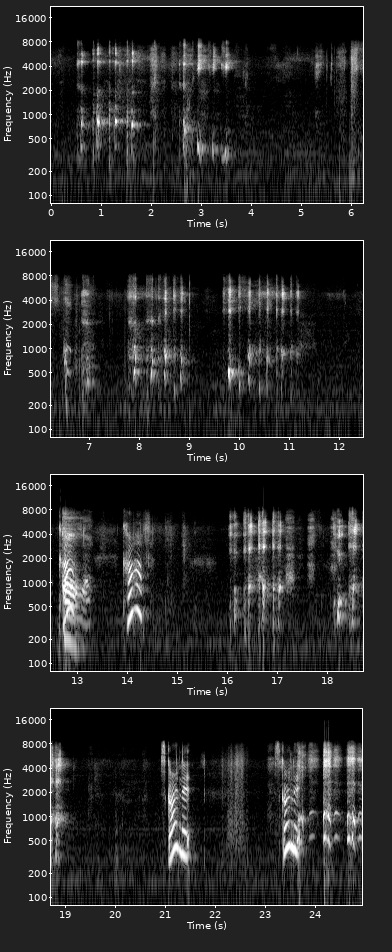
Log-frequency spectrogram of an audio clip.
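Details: A young girl fake coughing on purpose: repeated short, breathy, deliberate coughs mixed with squeals and giggles.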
